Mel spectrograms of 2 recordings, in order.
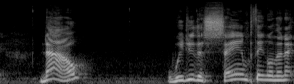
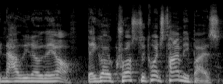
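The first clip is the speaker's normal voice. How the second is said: ordinary delivery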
